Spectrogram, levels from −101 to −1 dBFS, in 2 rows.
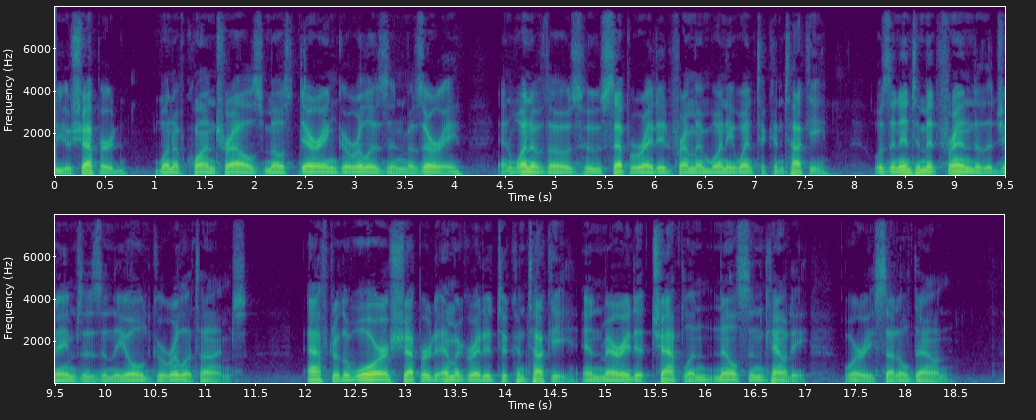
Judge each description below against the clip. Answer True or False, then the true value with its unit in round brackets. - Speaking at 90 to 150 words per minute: False (165 wpm)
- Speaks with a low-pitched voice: True (80 Hz)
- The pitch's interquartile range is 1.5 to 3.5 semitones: True (3.1 semitones)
